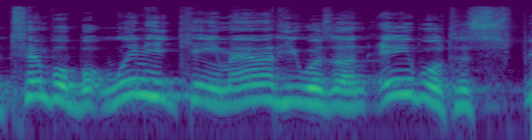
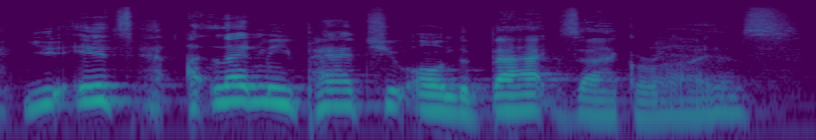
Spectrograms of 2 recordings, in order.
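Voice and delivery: mock gentle comfort; 7 semitones lower, 9 dB quieter than usual. Preacher mocking a soft angel consoling Zacharias, hushed and sweet. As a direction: coo it softly like a mock pat on the back. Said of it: "does not say it like this".

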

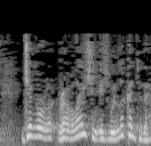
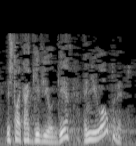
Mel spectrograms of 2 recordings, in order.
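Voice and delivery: ordinary talk, nothing marked

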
